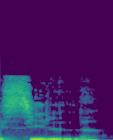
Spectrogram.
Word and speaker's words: cils: Final S not pronounced. Les cils.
